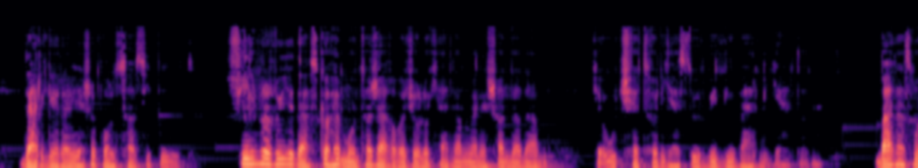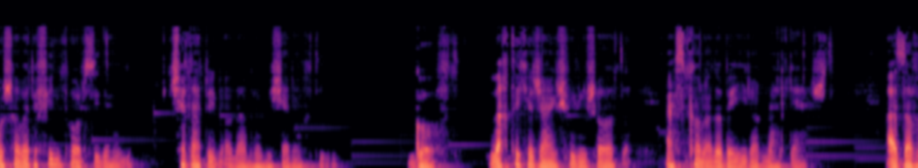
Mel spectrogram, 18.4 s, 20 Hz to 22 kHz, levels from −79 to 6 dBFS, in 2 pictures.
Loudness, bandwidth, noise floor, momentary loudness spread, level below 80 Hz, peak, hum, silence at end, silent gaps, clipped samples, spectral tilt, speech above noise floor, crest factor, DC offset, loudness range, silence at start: -21 LUFS; 11.5 kHz; -64 dBFS; 16 LU; -42 dBFS; 0 dBFS; none; 0 s; none; under 0.1%; -6.5 dB/octave; 44 dB; 20 dB; under 0.1%; 7 LU; 0.2 s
